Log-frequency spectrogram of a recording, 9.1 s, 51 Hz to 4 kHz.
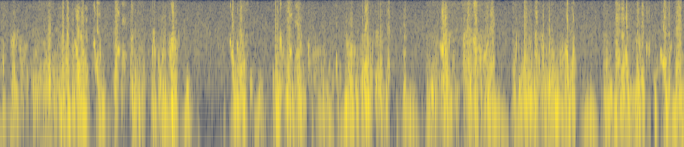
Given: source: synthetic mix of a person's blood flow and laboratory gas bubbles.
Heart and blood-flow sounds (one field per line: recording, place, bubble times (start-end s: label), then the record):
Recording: Doppler ultrasound of blood flow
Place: precordium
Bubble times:
0.00-0.10 s: bubbles
0.13-1.20 s: bubbles
1.23-1.39 s: bubbles
1.51-1.95 s: bubbles
2.00-2.40 s: bubbles
3.03-3.38 s: bubbles
3.62-5.22 s: bubbles
5.37-5.46 s: bubbles
5.67-6.62 s: bubbles
6.82-7.71 s: bubbles
8.03-9.13 s: bubbles
From the record:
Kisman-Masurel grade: 444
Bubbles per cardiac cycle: continuous sound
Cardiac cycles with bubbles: 100%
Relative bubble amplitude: maximal (0.775 to 0.999)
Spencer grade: 4 (maximum detectable bubble signal sounding continuously throughout systole and diastole of every cardiac period, and overriding the amplitude of the normal cardiac signals)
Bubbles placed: anywhere in the cardiac cycle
